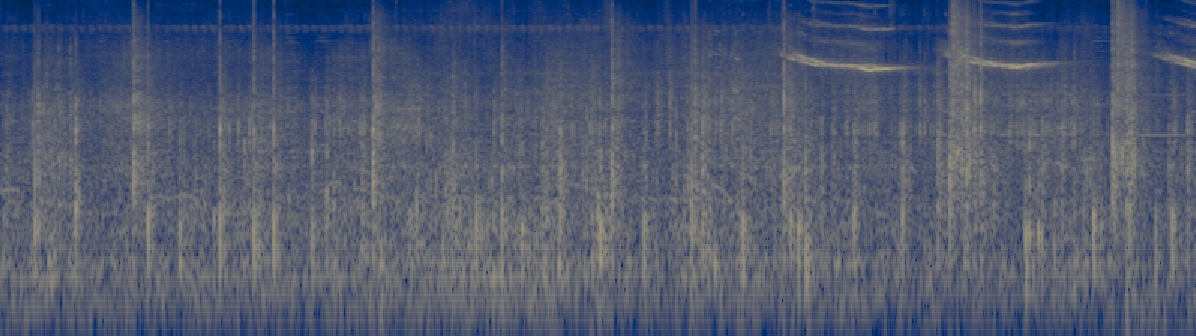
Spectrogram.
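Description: Fireworks going off all around: a continuous crackle of pops and bangs, with three high whistles, each falling in pitch, in the second half.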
